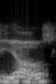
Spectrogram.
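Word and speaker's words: Jauss: as a literary critique yaouz a uss pronounced eos he talks about the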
